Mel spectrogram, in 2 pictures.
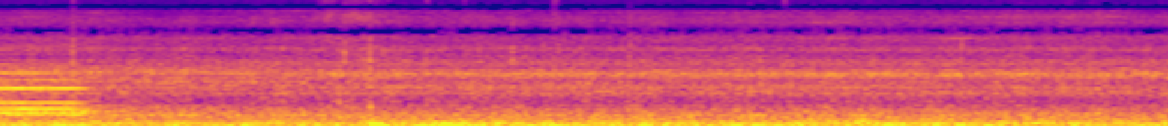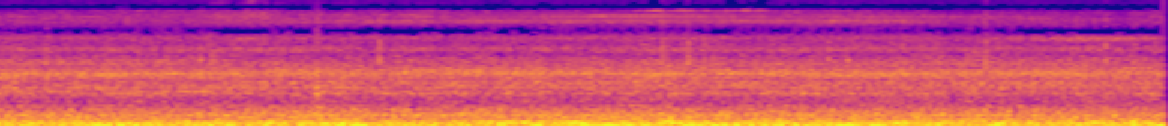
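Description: Steady rumble of an Amtrak passenger car rolling along the track, heard from inside the coach, with a single sharp knock about two and a half seconds in. The last of a multi-tone train horn chord cuts off about half a second in.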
